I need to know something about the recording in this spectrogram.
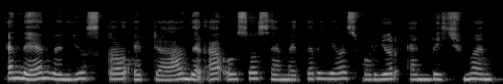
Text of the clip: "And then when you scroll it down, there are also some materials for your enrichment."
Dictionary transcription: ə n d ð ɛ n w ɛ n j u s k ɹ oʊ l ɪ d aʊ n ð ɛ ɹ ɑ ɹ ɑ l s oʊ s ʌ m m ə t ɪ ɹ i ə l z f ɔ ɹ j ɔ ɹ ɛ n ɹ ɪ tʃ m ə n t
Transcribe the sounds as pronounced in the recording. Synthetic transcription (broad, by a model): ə n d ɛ n w ɛ n j u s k oʊ l ɪ d aʊ n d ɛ ɹ ɑ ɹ ɑ l s oʊ s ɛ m m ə t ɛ ɹ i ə l s f ɔ ɹ j ɔ ɹ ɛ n ɹ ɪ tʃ m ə n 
